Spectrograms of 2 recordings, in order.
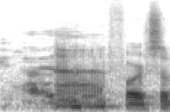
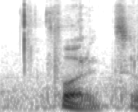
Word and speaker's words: Forza: Forza, like Ibiza.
